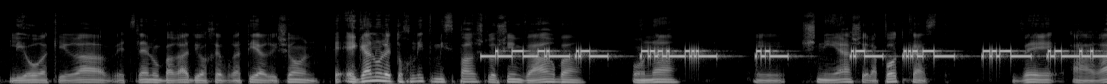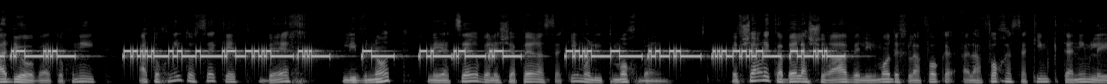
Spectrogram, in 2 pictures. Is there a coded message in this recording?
Yes: TTY/TDD text telephone tones (45.45 baud Baudot) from 4.8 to 19.5 s, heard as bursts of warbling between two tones, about 400 Hz shift, 1600 Hz centre, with speech in Hebrew. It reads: THE PRIEST TAKES FIVE BRONZE BOWLS AND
